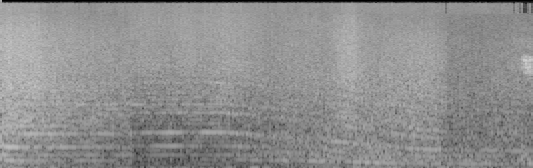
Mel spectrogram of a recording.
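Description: Stock cars battle for the lead in a Cup playoff elimination race at Charlotte in a racing game, with loud, high-revving engines whining and shifting pitch as cars pass close.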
